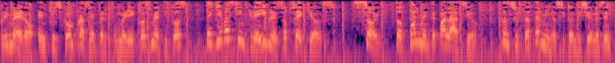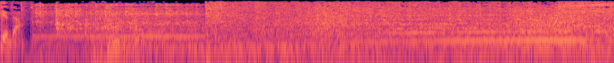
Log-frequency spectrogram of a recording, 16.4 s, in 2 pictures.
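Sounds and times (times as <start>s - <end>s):
speech: 0.0s - 10.0s
sports car engine revving as the car accelerates: 8.7s - 16.3s.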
